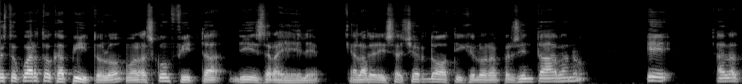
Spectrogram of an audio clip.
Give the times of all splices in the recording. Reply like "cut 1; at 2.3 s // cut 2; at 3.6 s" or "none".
cut 1; at 1.3 s // cut 2; at 3.7 s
